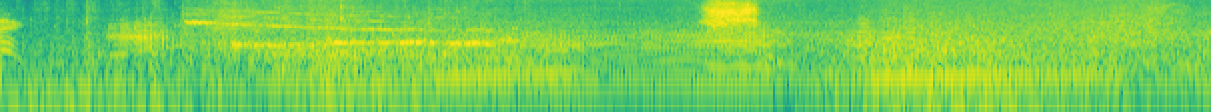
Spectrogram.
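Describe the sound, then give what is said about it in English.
A Mazda car's engine roars and revs while its tires squeal in several sharp, drawn-out bursts as it chases a cyclist under the rusty trestles of an elevated train track. “He veers under the elevated track's rusty trestles as the car tails him.”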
